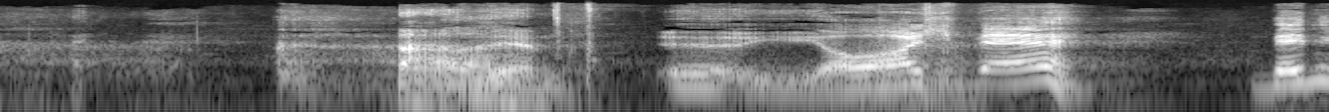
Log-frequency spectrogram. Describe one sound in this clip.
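An elderly man speaks with emotion, close by.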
